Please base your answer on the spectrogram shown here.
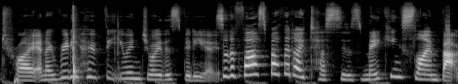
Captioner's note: ball bounces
